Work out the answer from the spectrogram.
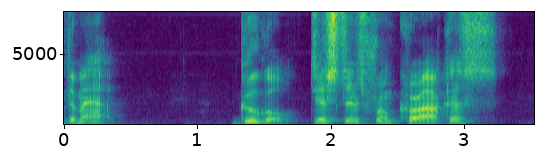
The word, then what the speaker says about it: Caracas: Actually, they call it Caracas. Like it's sort of like Nikola, not Nicholas, Nikola Tesla, Nikola Maduro, not Nicholas, right? So Caracas, but it's Caracas. You spell it Caracas, but they say Caracas, just like Nikola Tesla.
